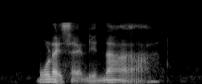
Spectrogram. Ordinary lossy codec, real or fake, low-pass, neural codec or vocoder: MP3, 48 kbps; fake; 7.2 kHz; codec, 24 kHz, 3 kbps, HILCodec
